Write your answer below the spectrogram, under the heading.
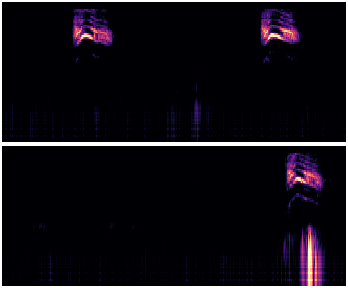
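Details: Sooty-headed bulbul giving cingik cingik calls used as a lure to make the bird respond, recorded on an Android phone in Purbalingga: three sharp, high, harsh chirps at irregular gaps, the last with a low thump.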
